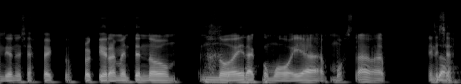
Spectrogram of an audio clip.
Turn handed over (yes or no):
yes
